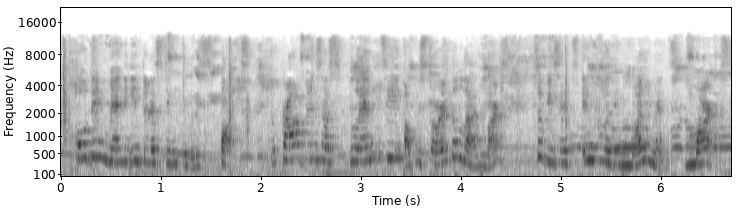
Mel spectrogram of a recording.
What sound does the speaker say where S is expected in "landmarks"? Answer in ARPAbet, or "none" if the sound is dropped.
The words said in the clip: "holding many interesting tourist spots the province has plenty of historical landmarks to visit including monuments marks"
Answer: S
